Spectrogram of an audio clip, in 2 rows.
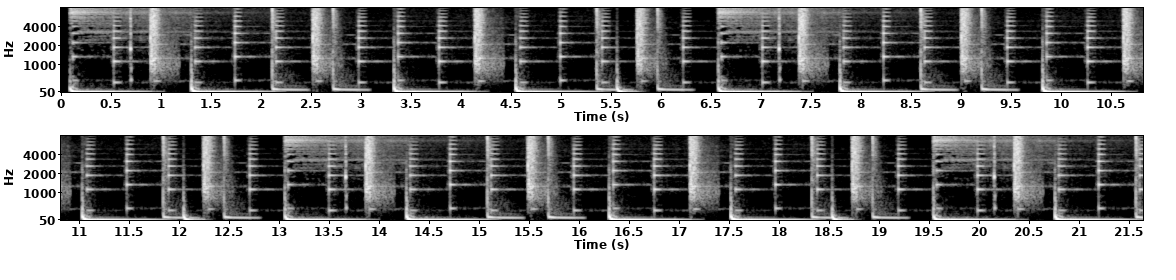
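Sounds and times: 
crunk bassline: 0:00.0 - 0:21.6.

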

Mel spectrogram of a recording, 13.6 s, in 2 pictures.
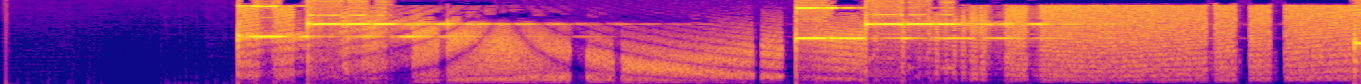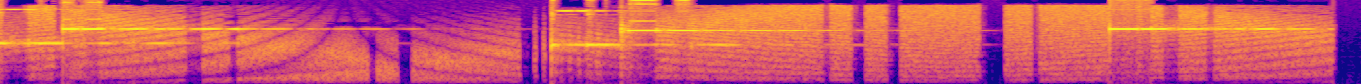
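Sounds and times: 
electronic ringtone: 0:01.2 - 0:05.6, 0:06.7 - 0:11.4, 0:12.3 - 0:13.5.

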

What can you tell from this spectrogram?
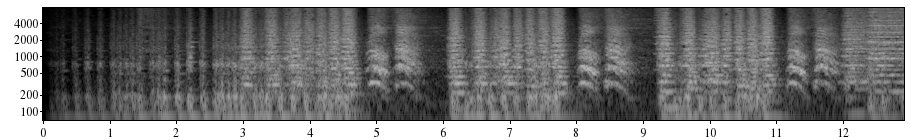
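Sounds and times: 
university marching band playing: 0:00.2 - 0:12.9
crowd cheering: 0:03.0 - 0:12.9.

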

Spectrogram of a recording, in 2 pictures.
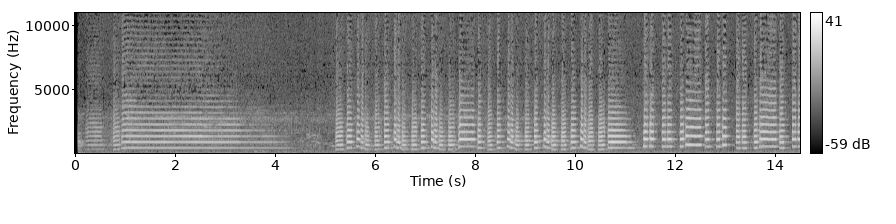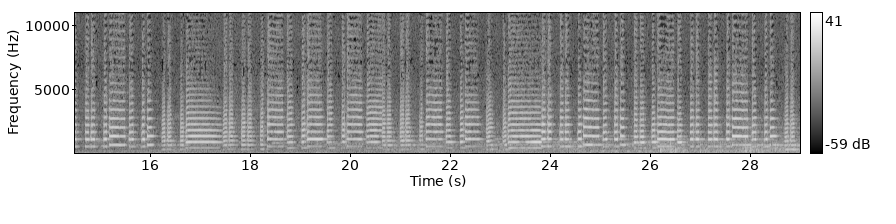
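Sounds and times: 
military trumpet call: 0:00.1 - 0:29.0.

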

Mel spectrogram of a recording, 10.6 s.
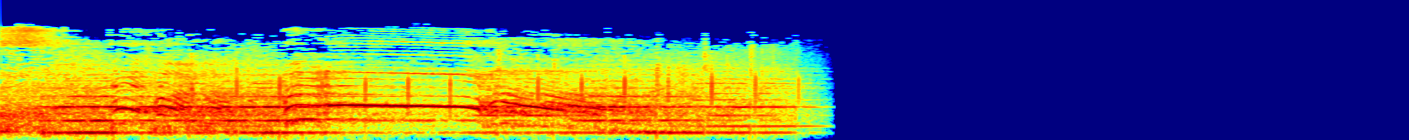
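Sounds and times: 
RnB music: 0:00.2 - 0:06.3.

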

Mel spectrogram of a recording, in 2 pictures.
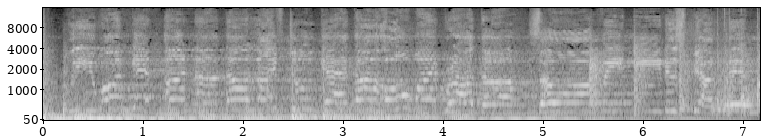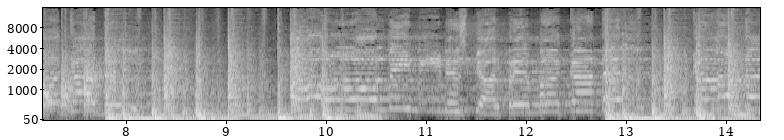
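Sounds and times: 
love anthem: 0:00.2 - 0:08.5, 0:09.7 - 0:14.3.

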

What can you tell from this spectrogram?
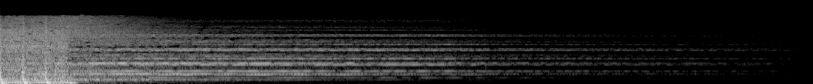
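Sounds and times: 
metal remix: 0:00.0 - 0:03.6.

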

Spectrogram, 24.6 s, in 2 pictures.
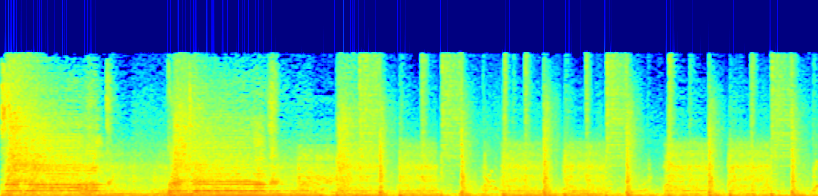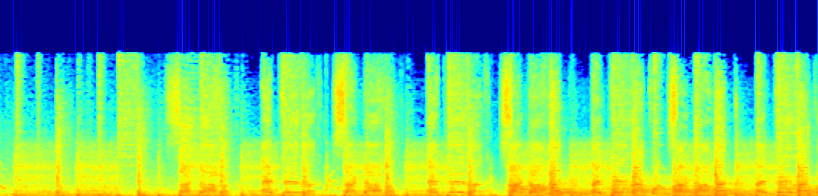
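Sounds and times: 
guitar: 0:00.0 - 0:24.5.

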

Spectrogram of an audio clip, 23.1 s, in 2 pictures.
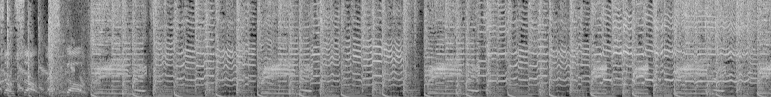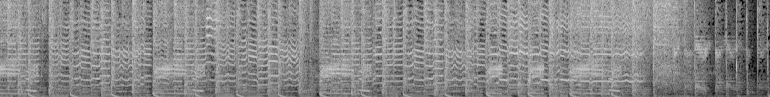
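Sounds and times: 
Arabic remix music: 0:00.0 - 0:23.1.

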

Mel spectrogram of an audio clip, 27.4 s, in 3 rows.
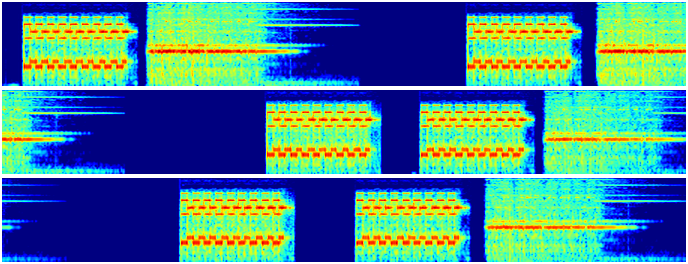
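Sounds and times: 
classic office phone ringing: 0:00.3 - 0:04.2, 0:06.2 - 0:10.2, 0:12.6 - 0:18.4, 0:20.6 - 0:22.2, 0:23.0 - 0:27.0.

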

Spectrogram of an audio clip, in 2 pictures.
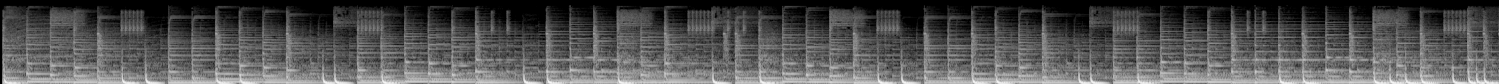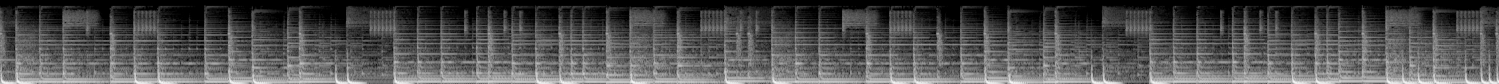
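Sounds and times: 
trap remix of a Christmas song: 0:00.0 - 0:29.9.

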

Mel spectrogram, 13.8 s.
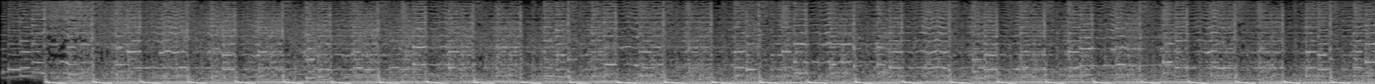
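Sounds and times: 
trance music: 0:00.0 - 0:13.7.

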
